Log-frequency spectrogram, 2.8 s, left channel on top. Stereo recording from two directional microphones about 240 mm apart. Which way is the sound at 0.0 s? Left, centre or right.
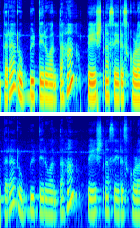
Left.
